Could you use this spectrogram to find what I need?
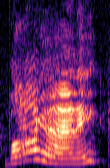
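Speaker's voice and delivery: high, sweet talk to a tiny animal. Real, not acted. Cooing to the chipmunk.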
